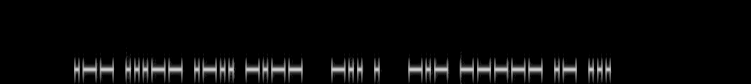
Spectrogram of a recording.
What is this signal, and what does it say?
Morse code, heard as a keyed tone, about 28 wpm, 700 Hz. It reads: W3LY DE K0AS
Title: USA Callsign DE Callsign - 4 Characters - 28wpm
